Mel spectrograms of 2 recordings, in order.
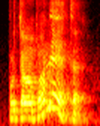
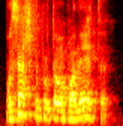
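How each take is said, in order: First: "Plutão é um planeta." stated with a final fall, leaving no room for doubt; firm statement tone. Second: "Você acha que Plutão é um planeta?" asked as a real, open question, inviting doubt. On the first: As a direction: say "Plutão é um planeta." as a settled fact that expects agreement. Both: Shown as a demonstration. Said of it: "o tom de voz que eu uso".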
